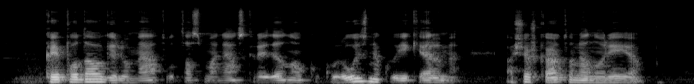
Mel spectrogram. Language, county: Lithuanian, Marijampolė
